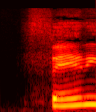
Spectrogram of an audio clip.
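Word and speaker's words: Fani: Fannie Willis, I think that's how you pronounce the name, F-A-N-I. It's either Fannie or Fonnie. I've heard it both ways.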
